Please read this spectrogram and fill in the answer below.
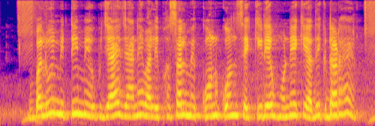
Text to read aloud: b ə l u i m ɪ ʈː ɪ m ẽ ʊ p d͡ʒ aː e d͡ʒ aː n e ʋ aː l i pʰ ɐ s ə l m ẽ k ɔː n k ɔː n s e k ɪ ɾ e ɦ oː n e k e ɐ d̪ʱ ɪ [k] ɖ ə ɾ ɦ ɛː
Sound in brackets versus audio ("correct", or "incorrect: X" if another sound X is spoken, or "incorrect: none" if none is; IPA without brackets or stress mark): correct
